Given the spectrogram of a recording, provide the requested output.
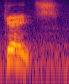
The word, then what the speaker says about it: Gaines: Max Gaines, originally in the old country, it was spelled G-A with umlauts N-C. It's pronounced Gaines.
